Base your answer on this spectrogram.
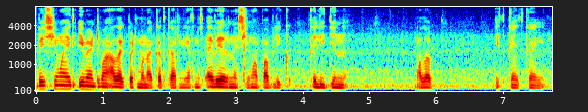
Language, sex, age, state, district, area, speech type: Kashmiri, male, 18-30, Jammu and Kashmir, Srinagar, urban, spontaneous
